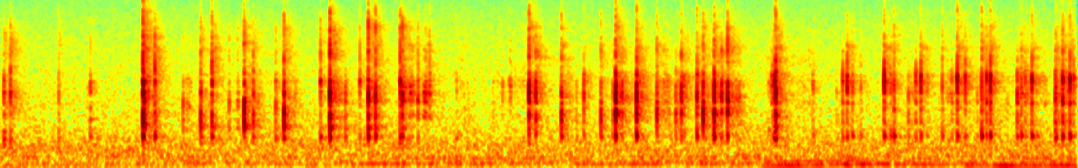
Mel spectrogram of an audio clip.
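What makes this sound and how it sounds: A small, hollow, flat black plastic eyeshadow palette with a clear lid is held in both hands and tapped with the fingertips and nails. It makes a quick, irregular run of sharp, bright clicks that die away almost at once, over a quiet background.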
